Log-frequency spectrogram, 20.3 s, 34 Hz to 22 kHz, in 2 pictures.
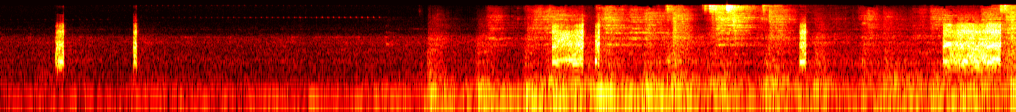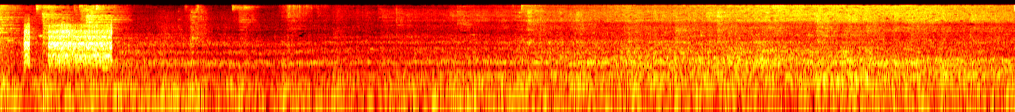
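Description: Norfolk Southern GE Dash 9-40CW diesel locomotives running light, their engine rumble building as they approach and pass close by. A loud sound lasting under two seconds stands out about ten seconds in.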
